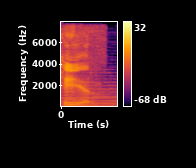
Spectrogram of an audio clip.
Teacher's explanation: Il représente le son kh. C'est le son de la jota espagnole, ou comme si vous racliez doucement votre gorge.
